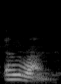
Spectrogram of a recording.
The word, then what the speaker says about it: Elrond: yes this is how you say it lord elrond he looks like a truck stepped on her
